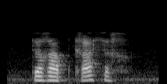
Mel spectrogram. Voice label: "rabgrasser", alsace

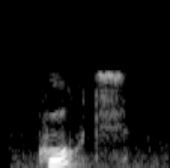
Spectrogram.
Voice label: "kurz", Bas Rhin; vin; courte

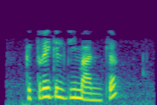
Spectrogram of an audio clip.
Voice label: "getreckelti", Bas Rhin; vin; amandes séchées

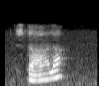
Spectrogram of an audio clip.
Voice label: "stahle", alsace

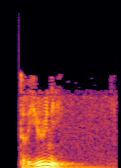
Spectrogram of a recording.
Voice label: "juni", alsace; meteo

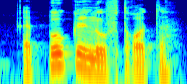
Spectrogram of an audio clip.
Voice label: "buckel", alsace

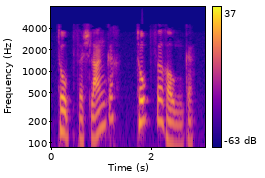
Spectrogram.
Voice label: "hopfeschlenker", alsace

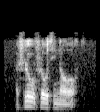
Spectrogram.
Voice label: "schloflosi", alsace

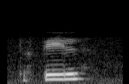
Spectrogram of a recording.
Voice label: "dill", alsace

